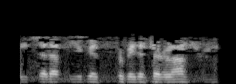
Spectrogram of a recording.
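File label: Incident Tac, Scanner audio recording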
